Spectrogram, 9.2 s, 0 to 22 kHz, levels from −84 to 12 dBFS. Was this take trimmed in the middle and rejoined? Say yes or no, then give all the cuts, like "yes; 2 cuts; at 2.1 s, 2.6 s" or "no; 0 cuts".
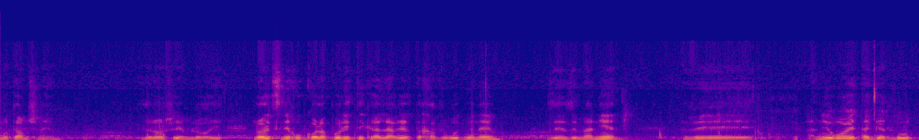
yes; 1 cut; at 8.0 s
